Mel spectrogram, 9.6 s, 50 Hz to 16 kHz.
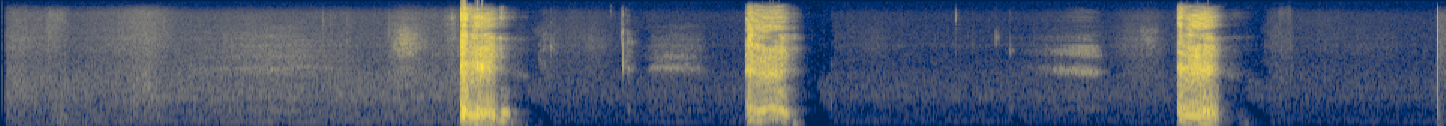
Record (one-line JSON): {"three_cough_length": "9.6 s", "three_cough_amplitude": 32768, "three_cough_signal_mean_std_ratio": 0.21, "survey_phase": "beta (2021-08-13 to 2022-03-07)", "age": "45-64", "gender": "Female", "wearing_mask": "No", "symptom_cough_any": true, "symptom_runny_or_blocked_nose": true, "symptom_sore_throat": true, "smoker_status": "Never smoked", "respiratory_condition_asthma": false, "respiratory_condition_other": false, "recruitment_source": "Test and Trace", "submission_delay": "2 days", "covid_test_result": "Positive", "covid_test_method": "RT-qPCR", "covid_ct_value": 23.6, "covid_ct_gene": "ORF1ab gene", "covid_ct_mean": 24.3, "covid_viral_load": "11000 copies/ml", "covid_viral_load_category": "Low viral load (10K-1M copies/ml)"}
